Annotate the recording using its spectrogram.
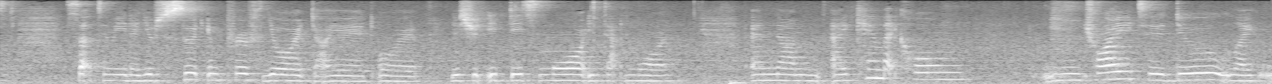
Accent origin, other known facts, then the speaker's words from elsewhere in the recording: near Da Lat, Central Highlands of Vietnam, Lâm Đồng, Vietnam; my hometown in which nearby Dala City in Central Highland of Vietnam.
